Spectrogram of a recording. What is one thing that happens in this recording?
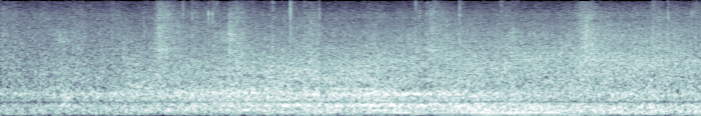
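Food sizzles on a hot grill.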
